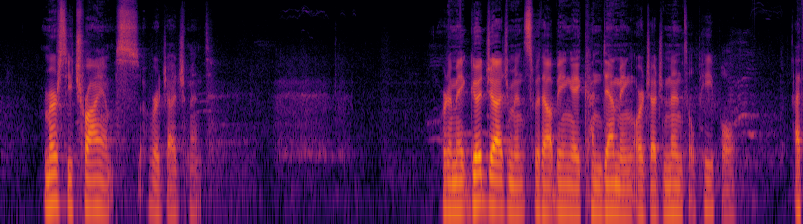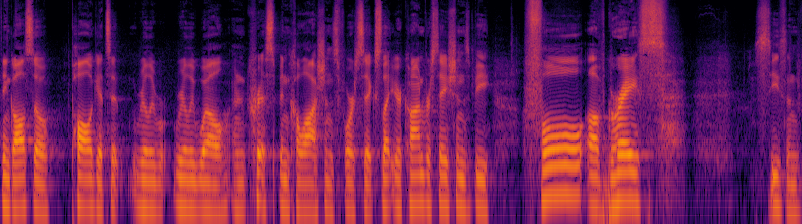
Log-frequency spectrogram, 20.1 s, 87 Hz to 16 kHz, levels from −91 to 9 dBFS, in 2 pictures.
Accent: American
